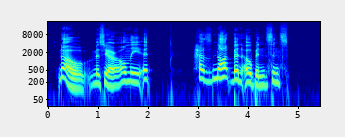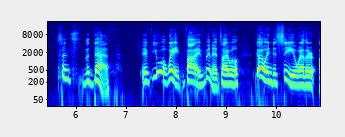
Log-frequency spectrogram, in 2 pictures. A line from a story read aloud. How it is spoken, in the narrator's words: He stammered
